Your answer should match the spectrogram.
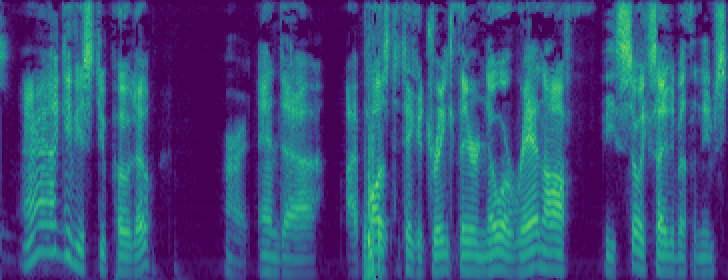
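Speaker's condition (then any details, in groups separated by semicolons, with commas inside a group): Cleft lip and palate; treated as a baby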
